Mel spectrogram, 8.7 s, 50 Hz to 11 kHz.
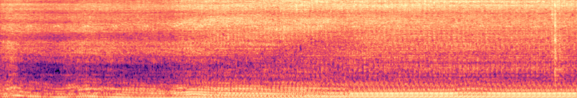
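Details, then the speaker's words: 1973 Honda CB500F four-cylinder café racer after carburetor tuning with a vacuum gauge, a few light throttle blips then a smooth, even idle with steady firing and no misses; running healthy. "figured I would show you guys what she sounds like she sounds pretty good"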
